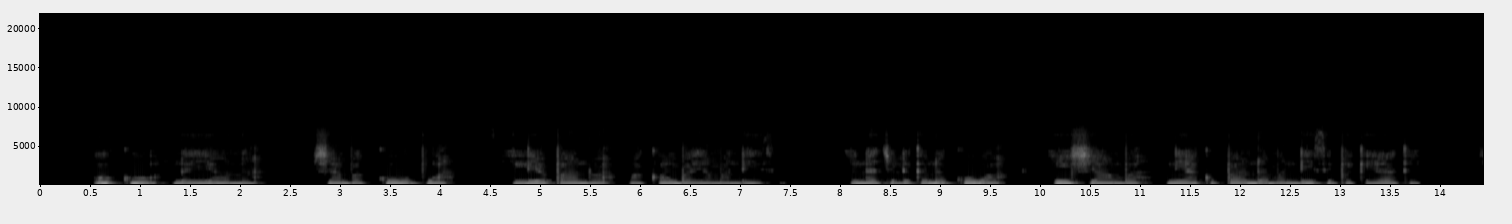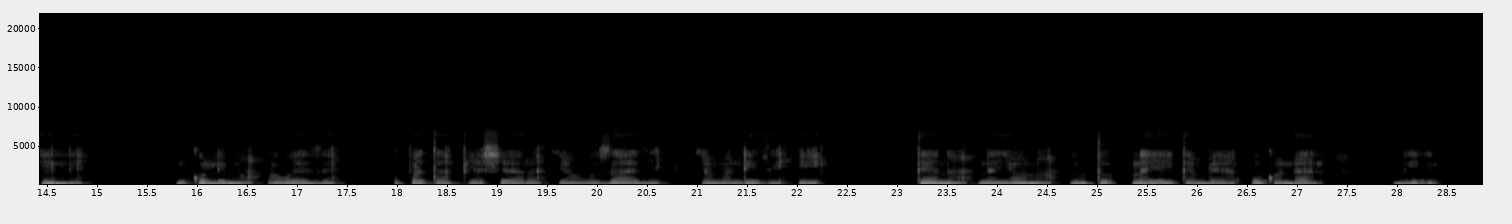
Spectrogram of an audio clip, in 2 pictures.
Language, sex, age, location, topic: Swahili, male, 25-35, Nakuru, agriculture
